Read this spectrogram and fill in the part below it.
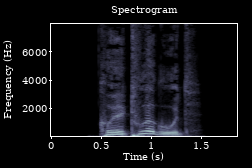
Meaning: cultural property, cultural heritage
- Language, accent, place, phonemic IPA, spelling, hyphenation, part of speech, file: German, Germany, Berlin, /kʊlˈtuːɐ̯ˌɡuːt/, Kulturgut, Kul‧tur‧gut, noun, De-Kulturgut.ogg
